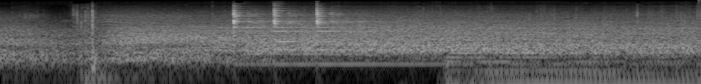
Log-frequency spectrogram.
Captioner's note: bell rings; ominous music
